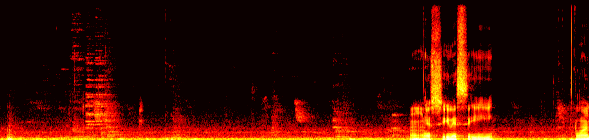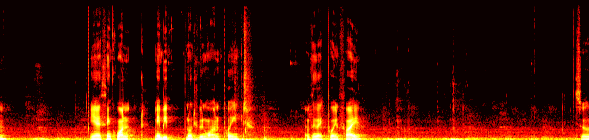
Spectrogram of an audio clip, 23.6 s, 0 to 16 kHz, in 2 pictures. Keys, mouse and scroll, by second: 0.9-1.9 scroll down 1, 12.0 click, 13.4-14.1 scroll up 1, 15.2 click, 17.9 click, 20.9 alt+a, 22.5 click.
